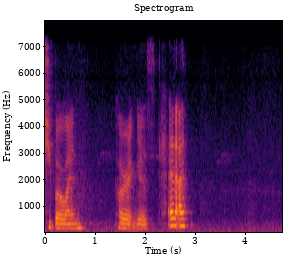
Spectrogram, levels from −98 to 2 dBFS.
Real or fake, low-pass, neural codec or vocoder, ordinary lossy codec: real; 7.2 kHz; none; none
